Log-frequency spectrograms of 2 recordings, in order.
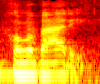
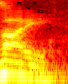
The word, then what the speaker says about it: Holovaty: I'm here in Chicago for Rails conference, but I thought I'd take the opportunity to talk to a local developer, Adrian Holovaty. Did I say the right that time? – Holovaty. Yes. – Holovaty. Okay. We're in Chicago. Got to say it right.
